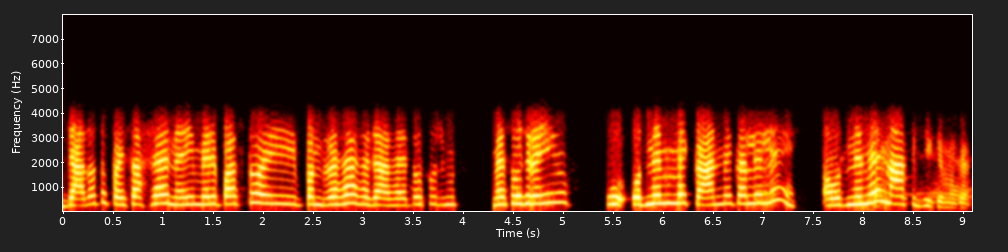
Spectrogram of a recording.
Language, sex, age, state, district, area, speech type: Hindi, female, 30-45, Uttar Pradesh, Bhadohi, urban, conversation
